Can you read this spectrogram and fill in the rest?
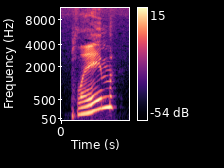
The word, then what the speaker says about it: Plame: Plame.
